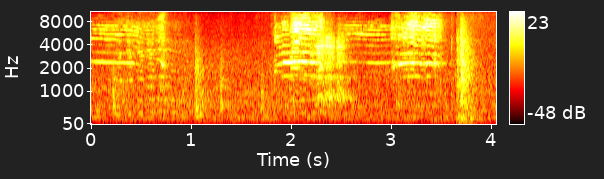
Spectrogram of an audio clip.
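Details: Goat giving birth to two kids in a sugar shack in Quebec, Canada, captured on an iPod Touch 4G; a few drawn-out, wavering high bleats rise and fade over four seconds, with little talking and a soft background hiss.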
